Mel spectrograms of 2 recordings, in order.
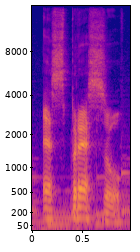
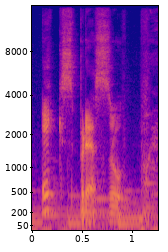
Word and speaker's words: espresso: in Swedish as well the problem is a lot of sweets pronounce this espresso which would mean that that's it's a very fast type of coffee Express oh coffee fast with that said we're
